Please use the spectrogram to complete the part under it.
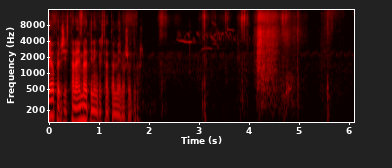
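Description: Footsteps rustle through grass and bushes.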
